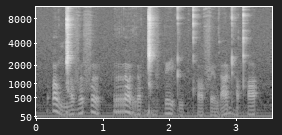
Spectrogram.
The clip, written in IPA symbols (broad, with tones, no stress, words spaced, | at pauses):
ʔʌ˥˩u̯ŋ͡ǁʌ˩˧˩və˦˥ fə˥˩ | rʌ˥˩rʌ˧˩ ɡ͡ǁe˧˩vpe˥˩i̯ ʈu˩bqʰu˩fɛ˩u̯ɾa˦˥ ɖʱə˩qʰʌ˦˥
